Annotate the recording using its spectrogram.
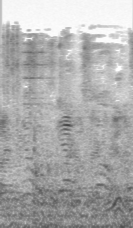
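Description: Indistinct voices of people talking, with no words clear enough to make out.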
